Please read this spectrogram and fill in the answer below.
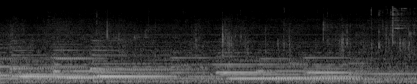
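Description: A keyboard instrument playing a short passage of held notes that change every second or so, over faint scattered rustling and ticking in a reverberant hall.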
